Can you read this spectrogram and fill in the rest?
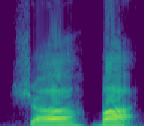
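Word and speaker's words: שבת: memory memory cue shot this word how is it actually pronounced sha bhat it gets it has been turned into sabbath here's where you got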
